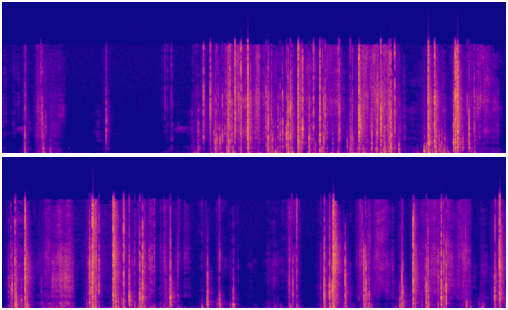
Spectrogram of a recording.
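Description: A large printed plastic LEGO packaging bag full of parts is held in both hands while fingers crinkle and pull at it, possibly starting to tear it. A few sharp crinkles open the clip, then after a short pause come dense bursts of bright crackling, tearing and crunching plastic. Quieter gaps separate the later rustles.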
